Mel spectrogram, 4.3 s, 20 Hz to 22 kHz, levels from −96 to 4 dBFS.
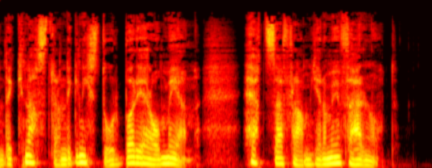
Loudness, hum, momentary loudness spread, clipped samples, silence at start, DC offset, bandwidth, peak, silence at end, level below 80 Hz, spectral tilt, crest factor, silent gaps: -19 LUFS; none; 13 LU; under 0.1%; 0 s; under 0.1%; 16 kHz; -4 dBFS; 0.5 s; -56 dBFS; -5 dB/octave; 18 dB; none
